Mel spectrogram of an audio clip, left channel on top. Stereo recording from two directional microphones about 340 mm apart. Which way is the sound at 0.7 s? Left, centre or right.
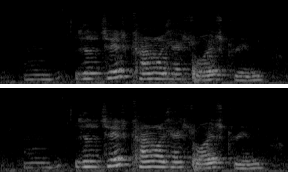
Centre.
